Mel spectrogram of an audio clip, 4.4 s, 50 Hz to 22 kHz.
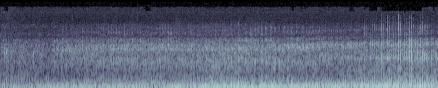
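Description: Sprint car engine running at 141 Speedway during High Limit Racing, a steady droning roar with harmonic tones rising slightly toward the end, continuous and moderately distant, no talk.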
